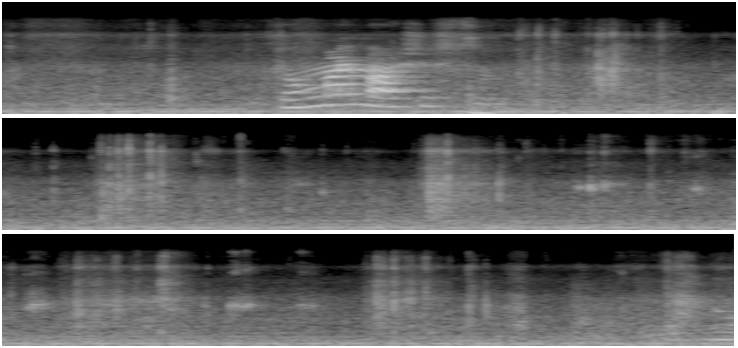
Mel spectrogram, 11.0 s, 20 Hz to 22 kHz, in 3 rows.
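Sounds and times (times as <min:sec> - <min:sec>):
steady low hum: 0:00.0 - 0:11.0
food being chewed: 0:03.9 - 0:10.1.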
